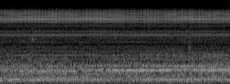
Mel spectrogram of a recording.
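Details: Triumph Spitfire wiper motor in a restoration, filmed with ignition on, cycling park, intermittent, speed 1 and speed 2: smooth, even electric whir with a steady hum and no knocks or catches; the wiper motor works normally.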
